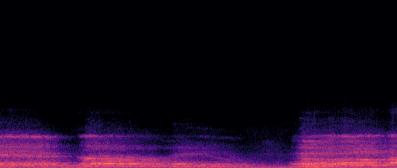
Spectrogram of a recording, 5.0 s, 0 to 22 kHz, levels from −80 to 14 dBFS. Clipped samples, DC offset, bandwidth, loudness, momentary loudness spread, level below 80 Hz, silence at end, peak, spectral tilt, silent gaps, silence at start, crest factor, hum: under 0.1%; under 0.1%; 7.8 kHz; -21 LUFS; 13 LU; -50 dBFS; 0 s; -8 dBFS; -7.5 dB/octave; none; 0 s; 14 dB; none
